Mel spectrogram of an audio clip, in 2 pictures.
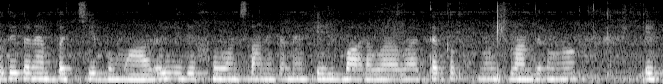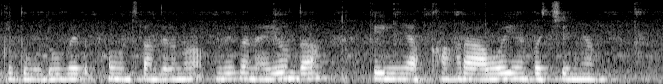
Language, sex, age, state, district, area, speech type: Dogri, female, 30-45, Jammu and Kashmir, Samba, rural, spontaneous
